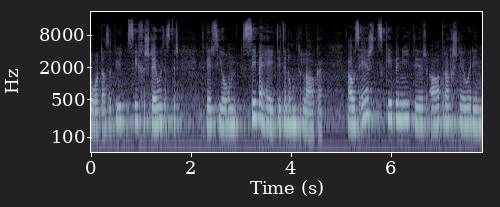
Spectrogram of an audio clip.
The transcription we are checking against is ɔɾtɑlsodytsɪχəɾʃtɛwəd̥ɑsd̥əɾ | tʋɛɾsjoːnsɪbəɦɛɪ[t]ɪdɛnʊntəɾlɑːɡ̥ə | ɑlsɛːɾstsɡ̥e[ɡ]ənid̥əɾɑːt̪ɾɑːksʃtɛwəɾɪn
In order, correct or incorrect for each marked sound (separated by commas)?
correct, incorrect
